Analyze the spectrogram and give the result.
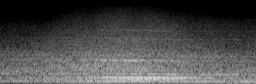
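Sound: bus engine accelerating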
